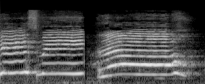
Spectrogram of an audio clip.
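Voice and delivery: very loud, high, drawn-out screaming. Locked inside a bank, retelling calling out for anyone there, retelling a scream. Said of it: "screaming like".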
